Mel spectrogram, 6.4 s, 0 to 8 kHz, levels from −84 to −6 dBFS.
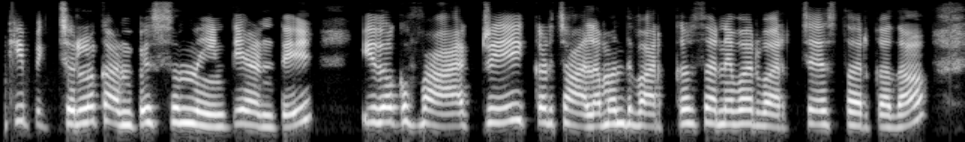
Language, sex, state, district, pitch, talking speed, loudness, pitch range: Telugu, female, Andhra Pradesh, Chittoor, 270 Hz, 160 wpm, -13 LUFS, 235-290 Hz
